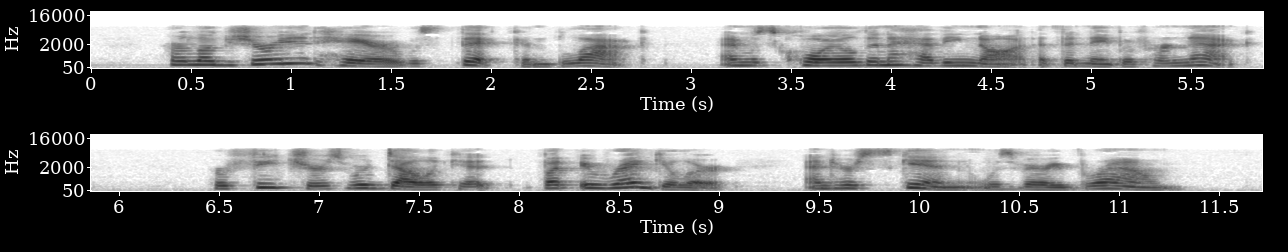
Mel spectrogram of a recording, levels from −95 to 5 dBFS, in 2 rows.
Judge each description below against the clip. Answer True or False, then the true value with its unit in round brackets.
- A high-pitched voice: True (215 Hz)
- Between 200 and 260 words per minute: False (165 wpm)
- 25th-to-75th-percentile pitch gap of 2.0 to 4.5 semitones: False (5.1 semitones)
